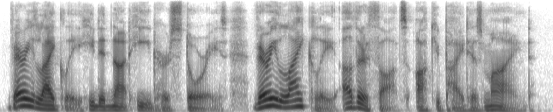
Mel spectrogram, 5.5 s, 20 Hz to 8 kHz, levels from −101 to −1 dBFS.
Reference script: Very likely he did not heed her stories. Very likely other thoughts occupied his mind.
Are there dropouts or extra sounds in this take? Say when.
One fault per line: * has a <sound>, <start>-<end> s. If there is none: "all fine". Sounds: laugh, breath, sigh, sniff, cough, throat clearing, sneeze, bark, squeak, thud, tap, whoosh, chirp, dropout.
all fine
